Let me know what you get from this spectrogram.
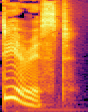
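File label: "dearest", British English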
